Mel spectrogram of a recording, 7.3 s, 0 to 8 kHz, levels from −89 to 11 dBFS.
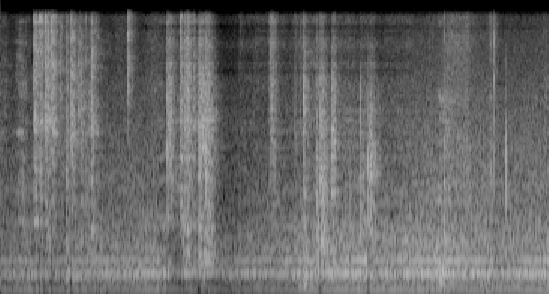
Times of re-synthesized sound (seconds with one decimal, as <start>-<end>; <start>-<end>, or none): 2.1-5.5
